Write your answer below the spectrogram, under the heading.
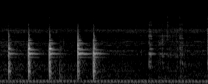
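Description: Butt of a trowel handle tapping a hollow clay brick down into wet mortar: about five quick knocks in the first second, each with a short ring, then one fainter tap.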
